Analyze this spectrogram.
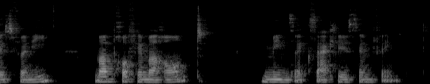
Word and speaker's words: marrante: Notice the difference as well between marrant and marrante. You add an E and you change the pronunciation.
